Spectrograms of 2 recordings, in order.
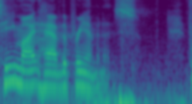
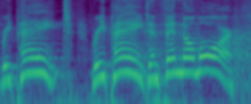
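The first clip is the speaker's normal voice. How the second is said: raised, pitched-up preacher voice calling out; 7 semitones higher than usual. Telling a sermon story, the pastor answers from the baptistry: raised voice. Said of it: "the pastor kind of raised his voice from the baptistry".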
